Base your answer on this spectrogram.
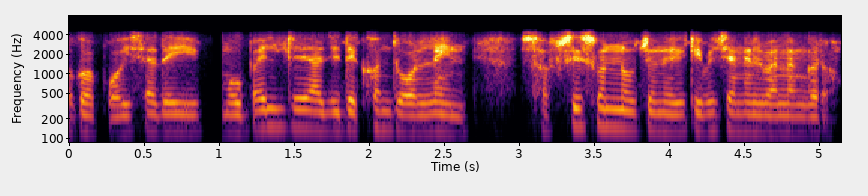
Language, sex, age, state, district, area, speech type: Odia, male, 18-30, Odisha, Jagatsinghpur, rural, conversation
